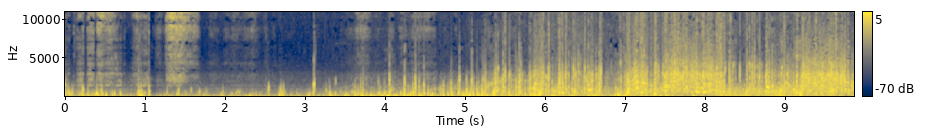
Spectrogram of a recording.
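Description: Wind buffeting the microphone of a 360 camera held up through the open sunroof of a moving car, over the car's road noise; the rush builds louder partway through as the car picks up speed.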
